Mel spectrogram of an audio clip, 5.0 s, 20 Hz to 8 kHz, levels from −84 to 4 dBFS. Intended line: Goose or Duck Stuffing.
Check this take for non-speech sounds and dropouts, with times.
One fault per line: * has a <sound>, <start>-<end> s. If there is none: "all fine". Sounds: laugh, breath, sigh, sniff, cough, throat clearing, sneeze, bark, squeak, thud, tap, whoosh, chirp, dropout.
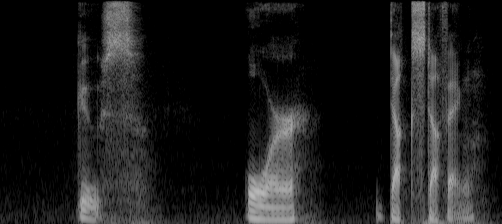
all fine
